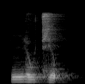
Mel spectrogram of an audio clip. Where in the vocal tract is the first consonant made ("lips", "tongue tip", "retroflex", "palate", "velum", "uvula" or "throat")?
palate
